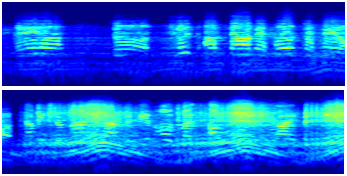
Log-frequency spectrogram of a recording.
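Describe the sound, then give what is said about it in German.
A man speaks briefly, then loud racing motorcycle engines roar past on the Solitude racetrack near Stuttgart on the last training day of a motorcycle Grand Prix, their pitch rising and falling as several bikes sweep by together. “Und schon an der ganzen Atmosphäre merken wir, dass dieses große Sportereignis für die Motorradfreunde auf der schönen Solitude-Rennstrecke bei Stuttgart stattfindet.”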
